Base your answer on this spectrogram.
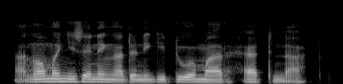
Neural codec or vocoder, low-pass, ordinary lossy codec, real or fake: codec, 16 kHz, 1 kbps, X-Codec, WavLM features, trained on Multilingual LibriSpeech; none; none; fake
